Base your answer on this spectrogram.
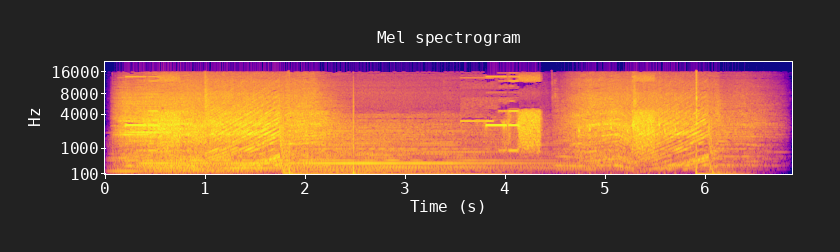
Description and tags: Futuristic Threat
Strings, futuristic sound effects. Haunting, threatening, spooky.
